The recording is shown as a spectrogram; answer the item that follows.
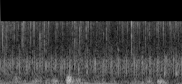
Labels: {"label": "biophony, rattle", "recorder": "SoundTrap 500"}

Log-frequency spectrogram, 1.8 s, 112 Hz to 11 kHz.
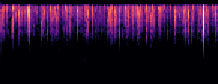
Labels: {"label": "biophony, cascading saw", "recorder": "SoundTrap 600 or HydroMoth"}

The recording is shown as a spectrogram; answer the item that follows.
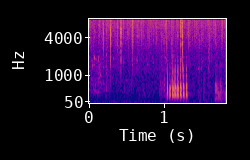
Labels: {"label": "biophony, damselfish", "recorder": "SoundTrap 600 or HydroMoth"}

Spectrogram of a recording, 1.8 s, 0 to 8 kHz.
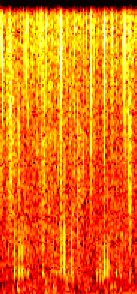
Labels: {"label": "biophony, rattle", "recorder": "SoundTrap 500"}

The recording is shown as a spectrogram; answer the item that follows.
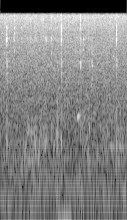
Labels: {"label": "ambient", "recorder": "HydroMoth"}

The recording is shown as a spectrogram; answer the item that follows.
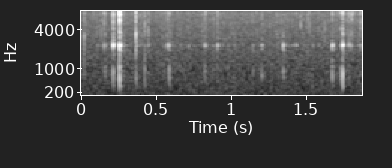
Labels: {"label": "ambient", "recorder": "HydroMoth"}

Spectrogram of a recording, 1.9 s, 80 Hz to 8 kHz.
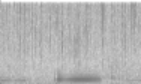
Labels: {"label": "biophony, croak", "recorder": "SoundTrap 500"}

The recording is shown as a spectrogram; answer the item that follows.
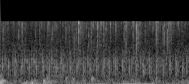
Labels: {"label": "biophony, rattle", "recorder": "SoundTrap 500"}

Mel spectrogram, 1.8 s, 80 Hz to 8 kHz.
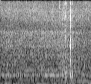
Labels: {"label": "anthrophony, boat engine", "recorder": "SoundTrap 300"}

